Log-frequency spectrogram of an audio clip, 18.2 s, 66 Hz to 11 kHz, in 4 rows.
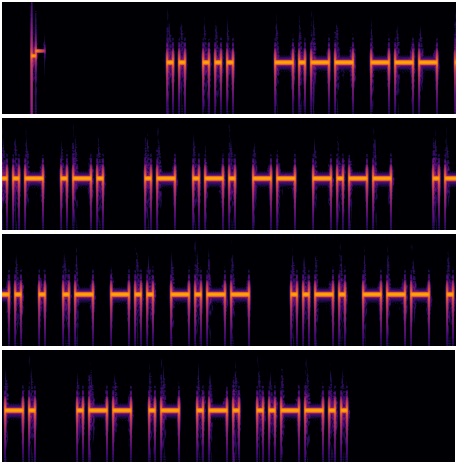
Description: Morse code, heard as a keyed tone, about 20 wpm, 700 Hz. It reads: IS YOUR ARMY READY FOR WAR?
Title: Sentences from Top 1000 Words - Review Part 5 - 20wpm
